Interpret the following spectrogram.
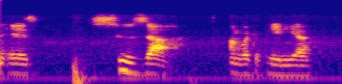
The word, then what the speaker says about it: SUSE: matter the pronunciation is souza on Wikipedia which is like an amalgamation of most people like to say Susie or Sousa so I don't know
